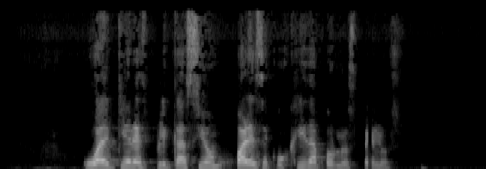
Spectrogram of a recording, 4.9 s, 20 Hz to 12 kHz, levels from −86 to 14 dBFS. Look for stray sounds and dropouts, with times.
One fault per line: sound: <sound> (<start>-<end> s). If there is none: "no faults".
sound: dropout (3.7-3.7 s)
